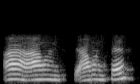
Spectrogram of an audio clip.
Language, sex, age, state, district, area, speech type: Tamil, male, 18-30, Tamil Nadu, Krishnagiri, rural, conversation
